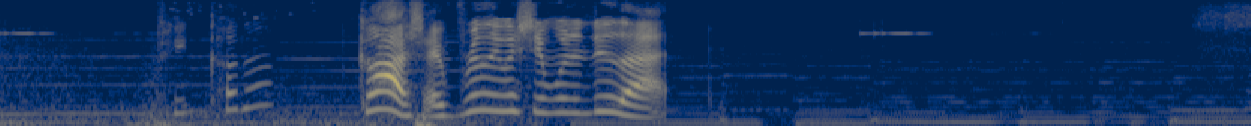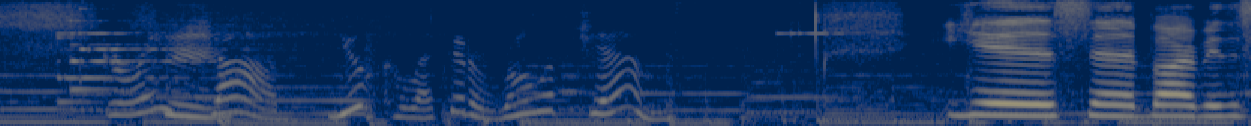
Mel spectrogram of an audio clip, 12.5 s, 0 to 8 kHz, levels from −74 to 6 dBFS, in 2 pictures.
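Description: The signal shows no technical faults at any point in the recording.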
